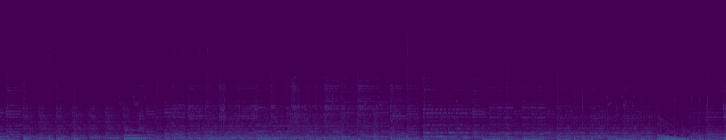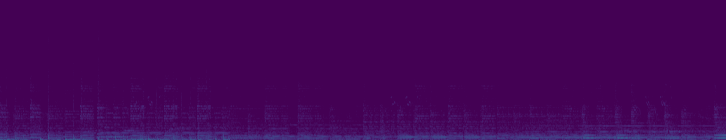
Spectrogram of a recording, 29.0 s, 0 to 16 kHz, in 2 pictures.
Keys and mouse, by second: 0.8 Tab, 1.8 shift+d, 2.0-3.1 drag, 2.3 Tab, 2.4 s, 3.2 click, 3.3 Tab, 7.9 x, 8.5-9.6 drag, 9.4 x, 9.8 shift+a, 11.9 Tab, 12.2 g, 12.9 Tab, 15.6 click, 16.3 KP_0, 16.4 KP_0, 20.1 z, 21.3 g, 22.1-22.4 drag, 24.9 z, 25.2-26.5 drag, 25.2 z, 27.4 shift+d, 28.5 shift+c.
